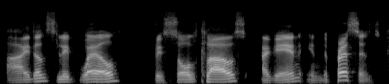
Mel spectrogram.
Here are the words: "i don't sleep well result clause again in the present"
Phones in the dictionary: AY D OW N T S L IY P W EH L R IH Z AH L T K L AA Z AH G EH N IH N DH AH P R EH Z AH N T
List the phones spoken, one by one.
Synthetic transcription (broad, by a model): AY D OW N T S L IY P W EH L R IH S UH L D K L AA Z AH G EH N IH N DH AH P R EH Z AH N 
